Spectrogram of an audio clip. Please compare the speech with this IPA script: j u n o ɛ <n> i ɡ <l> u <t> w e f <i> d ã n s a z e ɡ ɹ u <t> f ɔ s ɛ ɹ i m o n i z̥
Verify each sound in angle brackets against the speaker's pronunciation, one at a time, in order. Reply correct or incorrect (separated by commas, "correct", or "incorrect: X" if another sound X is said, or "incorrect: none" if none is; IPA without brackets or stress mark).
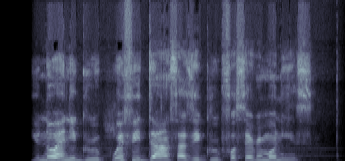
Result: correct, incorrect: ɹ, incorrect: p, correct, incorrect: p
